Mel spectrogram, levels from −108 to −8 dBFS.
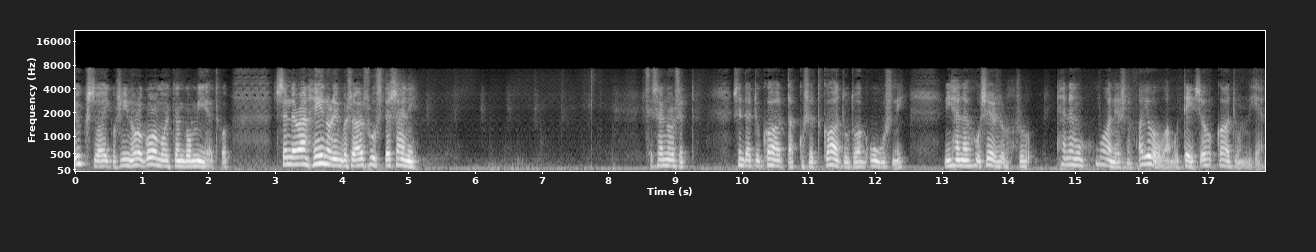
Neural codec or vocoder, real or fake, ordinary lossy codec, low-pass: codec, 16 kHz, 0.9 kbps, LongCat-Audio-Codec; fake; MP3, 64 kbps; 7.2 kHz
